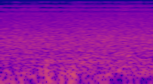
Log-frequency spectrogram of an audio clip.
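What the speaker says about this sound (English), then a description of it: "The winds are so strong." Strong, steady wind roars outdoors with broadband rushing noise, constant and loud throughout with gentle swells and no clear voices.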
